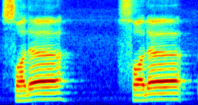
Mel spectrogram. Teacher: تو یہ چونکہ لام کے اوپر زبر ہے اور یہ الف ساکن ہے تو یہ مدہ ہونے کی وجہ سے اس کو لمبا پڑا جائے، صلا نہیں، صلا تھوڑا سا لمبا، 2 الف کی مقدار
